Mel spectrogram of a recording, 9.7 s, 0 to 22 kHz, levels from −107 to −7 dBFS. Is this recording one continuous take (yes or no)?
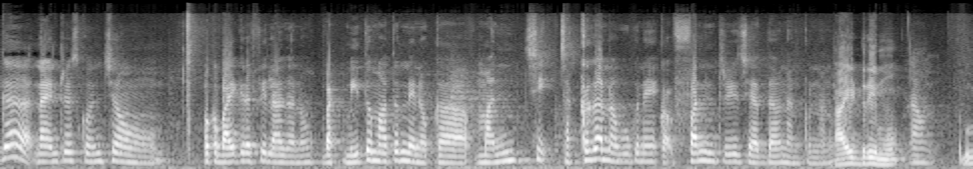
no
